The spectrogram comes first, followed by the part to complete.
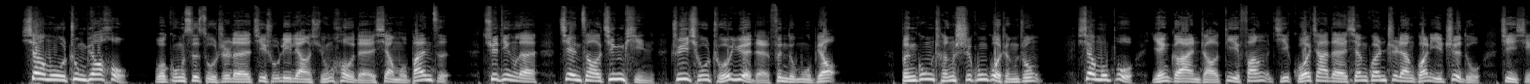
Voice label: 专题 工程解说, 国语男声配音; 北部湾大道

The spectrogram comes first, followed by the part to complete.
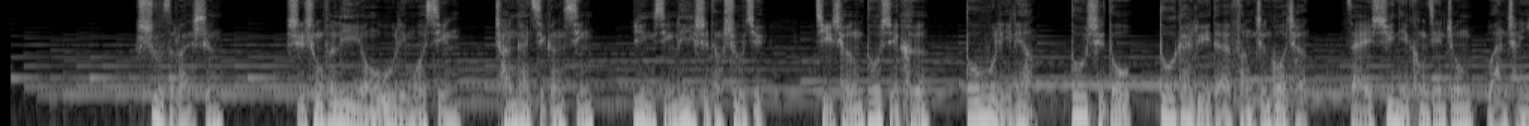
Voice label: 男 科技宣传 建设

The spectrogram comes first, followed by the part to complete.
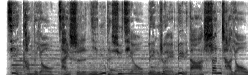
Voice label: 男 广告 清新温暖; 绿达

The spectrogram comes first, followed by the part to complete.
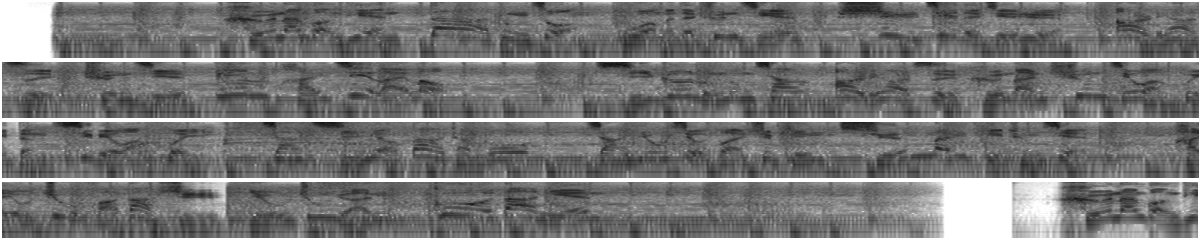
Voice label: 男 激情愉悦年轻广告; 河南广电

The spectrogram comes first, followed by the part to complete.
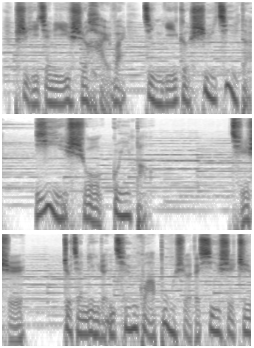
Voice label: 男 专题 大气纪录片

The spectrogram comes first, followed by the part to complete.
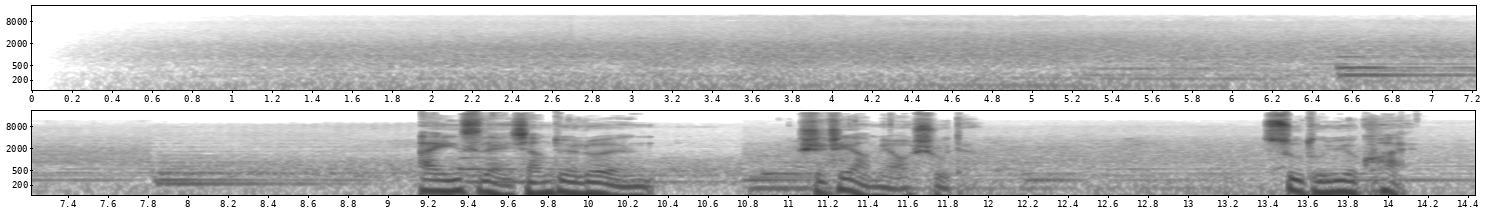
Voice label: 男 旁白独白 直指人心 欲望

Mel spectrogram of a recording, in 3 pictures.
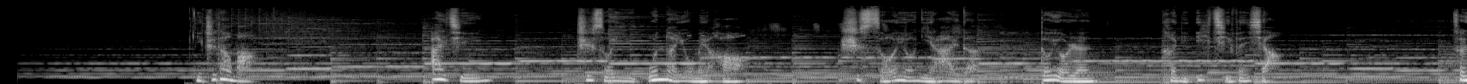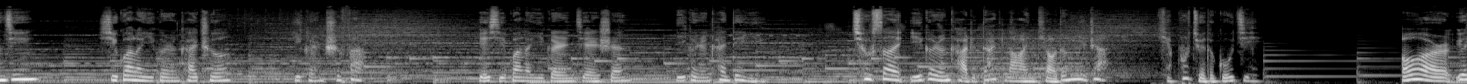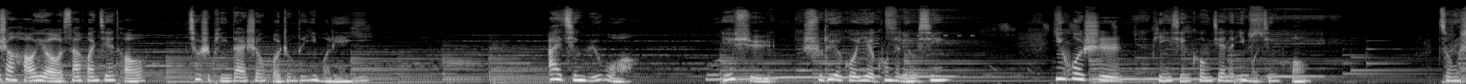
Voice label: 女 旁白; 爱情

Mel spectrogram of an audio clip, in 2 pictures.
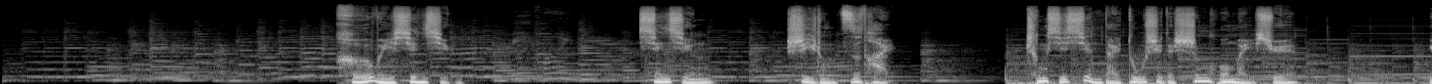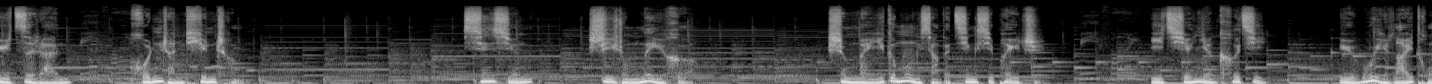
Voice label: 男 温暖自然; ENC

